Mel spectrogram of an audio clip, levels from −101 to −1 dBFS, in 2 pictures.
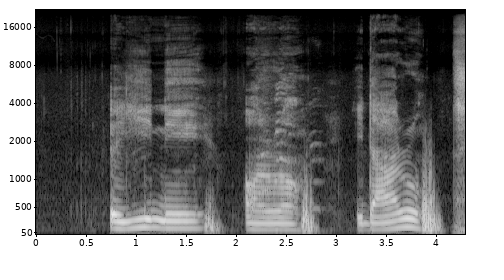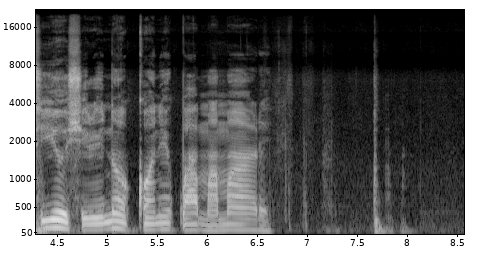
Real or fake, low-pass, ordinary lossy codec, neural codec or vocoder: real; 19.8 kHz; none; none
